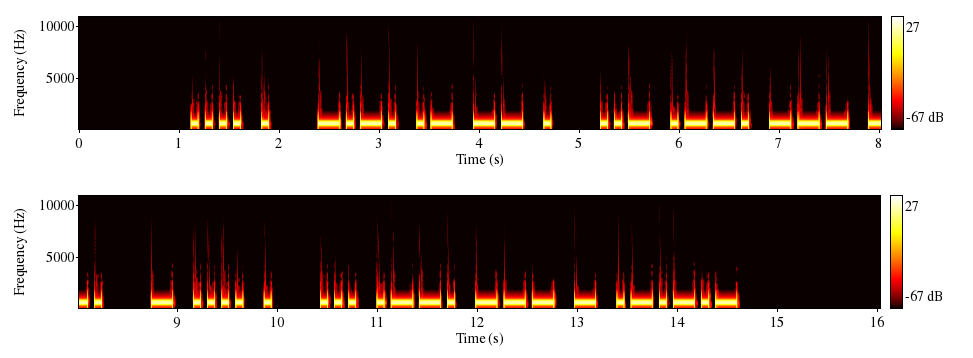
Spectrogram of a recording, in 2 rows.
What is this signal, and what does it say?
Morse code, heard as a keyed tone, about 17 wpm, 700 Hz. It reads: HE CAME UPON THE SPOT.
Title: Sentences from Top 1100 Words 17wpm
